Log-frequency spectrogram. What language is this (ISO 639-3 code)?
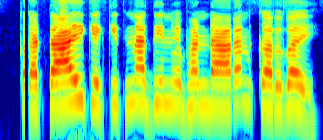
mag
